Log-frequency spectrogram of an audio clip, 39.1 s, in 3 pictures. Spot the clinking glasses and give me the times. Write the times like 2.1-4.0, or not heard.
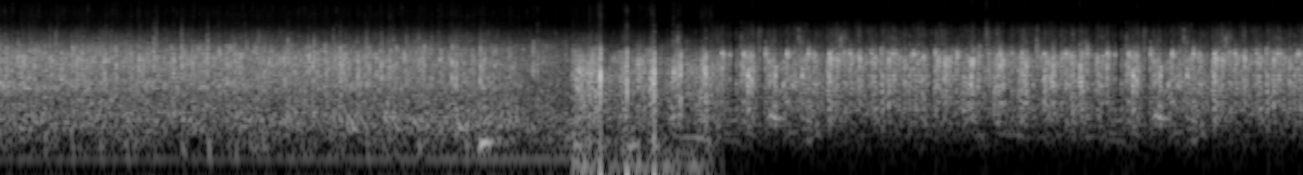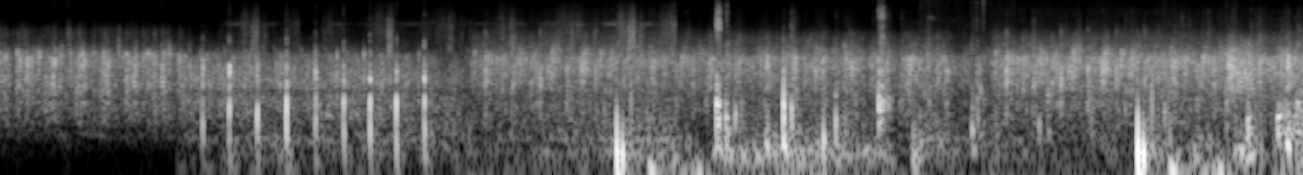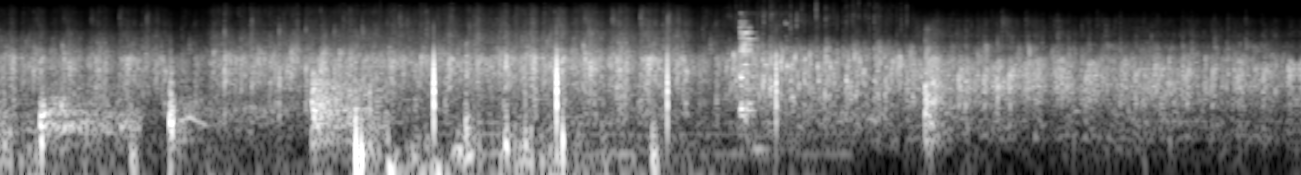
33.5-34.1.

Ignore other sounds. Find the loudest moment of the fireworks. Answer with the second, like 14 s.
32 s.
